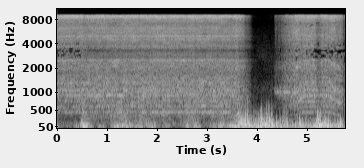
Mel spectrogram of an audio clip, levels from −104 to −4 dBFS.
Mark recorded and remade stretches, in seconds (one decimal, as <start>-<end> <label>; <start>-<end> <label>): 0.0-0.5 recorded; 0.5-4.0 remade; 4.0-5.8 recorded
